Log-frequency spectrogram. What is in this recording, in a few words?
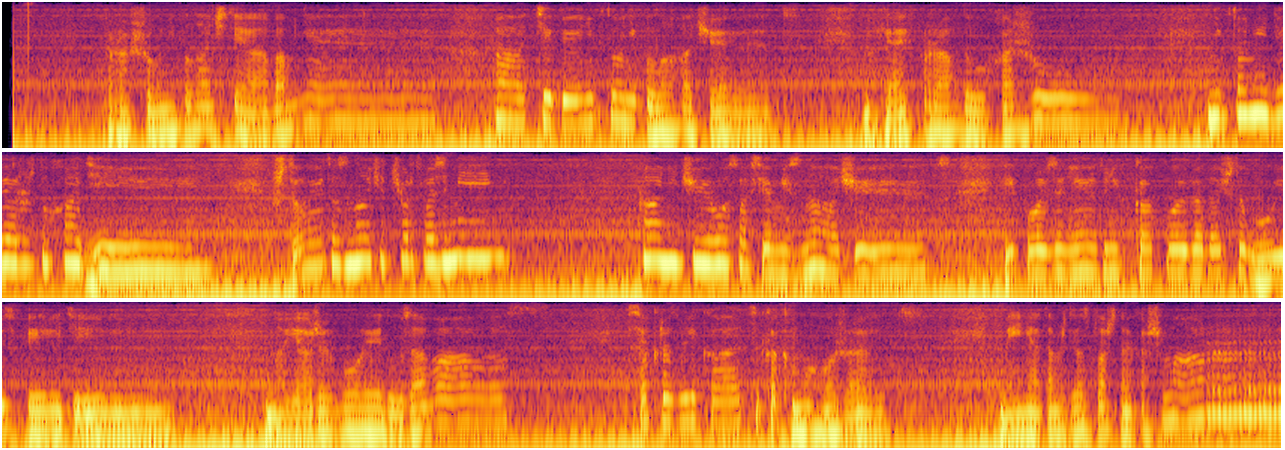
dialog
